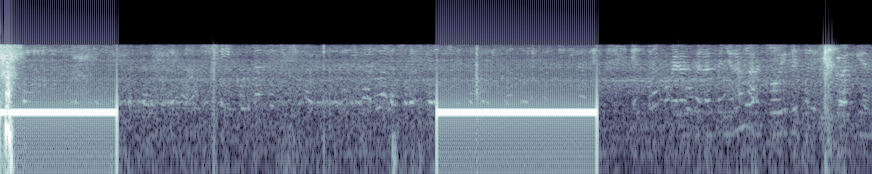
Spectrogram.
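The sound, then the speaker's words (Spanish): A telephone tone sounds twice as someone calls the phone, each a steady, loud two-second hum separated by a pause of about four seconds, with faint background noise in between. “Le marcaron al teléfono.”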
